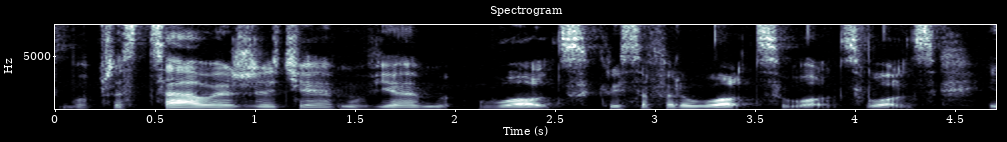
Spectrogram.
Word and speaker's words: Waltz: I to Amerykanie przyzwyczaili ludzi do takiej wymowy, a to jest austriacki aktor z niemieckiego pochodzenia tak naprawdę. I nazwisko zdecydowanie powinno się wymawiać Waltz, Christoph Waltz.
